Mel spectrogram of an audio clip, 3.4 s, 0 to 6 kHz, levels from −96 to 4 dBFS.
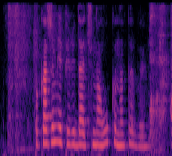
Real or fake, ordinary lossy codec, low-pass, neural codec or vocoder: real; MP3, 32 kbps; 5.4 kHz; none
